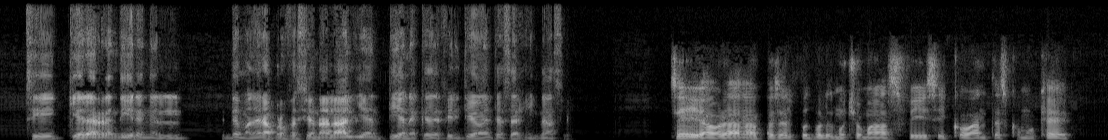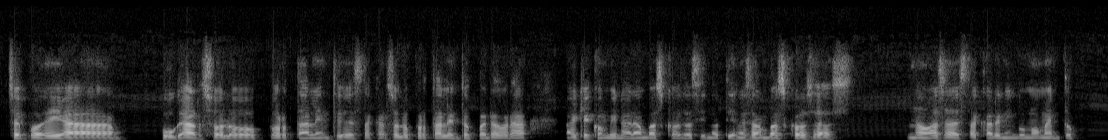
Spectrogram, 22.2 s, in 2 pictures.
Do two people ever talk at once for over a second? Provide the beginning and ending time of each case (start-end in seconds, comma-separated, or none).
none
